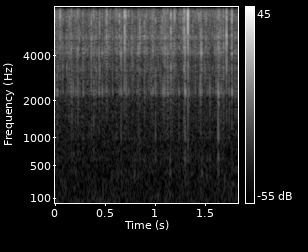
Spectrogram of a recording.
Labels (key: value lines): label: ambient
recorder: HydroMoth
